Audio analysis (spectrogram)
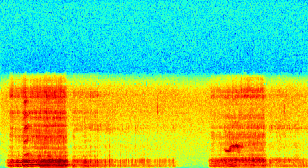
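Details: Sleeping English bulldog puppy, six months old, gives a deep rattling snore lasting over three seconds, then a short silence and another throaty snort; a brief bird chirp is heard over the second.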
